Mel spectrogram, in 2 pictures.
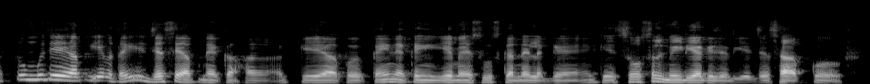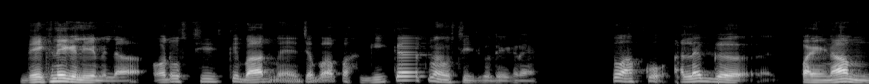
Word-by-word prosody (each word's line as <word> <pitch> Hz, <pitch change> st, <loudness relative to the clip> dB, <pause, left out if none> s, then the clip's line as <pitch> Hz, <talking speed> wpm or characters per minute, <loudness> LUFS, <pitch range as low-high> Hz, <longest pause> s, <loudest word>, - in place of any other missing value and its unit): तो 220 Hz, -, -2 dB
मुझे 220 Hz, -1 st, +4 dB
आप 175 Hz, 0 st, +3 dB
ये 185 Hz, -, 0 dB
बताइए 160 Hz, +5 st, -3 dB
जैसे 125 Hz, 0 st, +1 dB
आपने 105 Hz, -1 st, 0 dB
कहा 90 Hz, -1 st, -5 dB, 0.3 s
कि 95 Hz, +1 st, -5 dB
आप 90 Hz, -, -2 dB, 0.3 s
कहीं 105 Hz, +3 st, -1 dB
न 115 Hz, -3 st, 0 dB
कहीं 100 Hz, -2 st, -2 dB
ये 100 Hz, +1 st, +2 dB
महसूस 95 Hz, +1 st, -4 dB
करने 95 Hz, +1 st, 0 dB
लग 90 Hz, -3 st, -3 dB
गए 90 Hz, 0 st, -6 dB, 0.2 s
हैं 100 Hz, +2 st, -13 dB
कि, 95 Hz, -2 st, -5 dB
सोशल 120 Hz, +7 st, -3 dB
मीडिया 100 Hz, -1 st, +3 dB
के 95 Hz, 0 st, -2 dB
ज़रिए 90 Hz, 0 st, -6 dB
जैसा 95 Hz, -1 st, +3 dB
आपको -, -, -6 dB, 0.5 s
देखने 115 Hz, +8 st, +7 dB
के 125 Hz, -, +8 dB
लिए 100 Hz, -2 st, +4 dB
मिला 85 Hz, -2 st, -3 dB, 0.3 s
और 110 Hz, +4 st, -2 dB
उस 130 Hz, -1 st, -5 dB
चीज़ 130 Hz, -1 st, -9 dB
के 140 Hz, -, -4 dB
बाद 110 Hz, +2 st, +6 dB
में 60 Hz, -, -7 dB
जब -, -, -5 dB
आप -, -, -1 dB
हकीकत 130 Hz, -, -2 dB
में -, -, +2 dB
उस 105 Hz, -1 st, -1 dB
चीज़ 95 Hz, -3 st, -11 dB
को 90 Hz, -, -10 dB
देख 85 Hz, 0 st, -10 dB
रहे 85 Hz, -, -9 dB
हैं, 85 Hz, 0 st, -15 dB, 0.8 s
तो -, -, 0 dB
आपको -, -, -1 dB, 0.2 s
अलग 135 Hz, +2 st, +1 dB, 0.8 s
परिणाम 100 Hz, +5 st, +6 dB
105 Hz, 170 wpm, -22 LUFS, 95-130 Hz, 0.8 s, के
